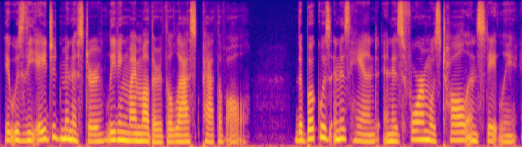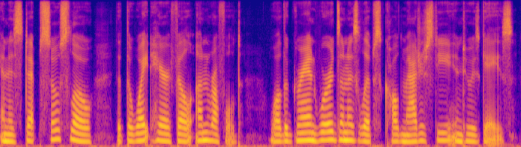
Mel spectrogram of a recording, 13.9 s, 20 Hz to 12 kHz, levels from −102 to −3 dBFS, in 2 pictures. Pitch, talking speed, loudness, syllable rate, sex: 170 Hz, 210 wpm, -18 LUFS, 5.2 syllables/s, female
